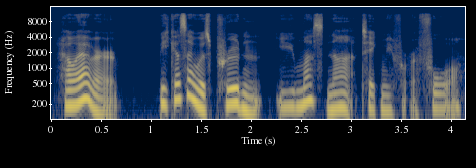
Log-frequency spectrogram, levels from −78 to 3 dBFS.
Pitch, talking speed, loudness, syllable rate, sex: 185 Hz, 190 wpm, -19 LUFS, 5.3 syllables/s, female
